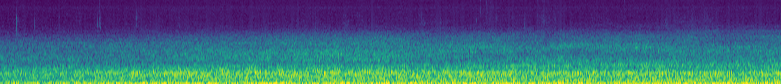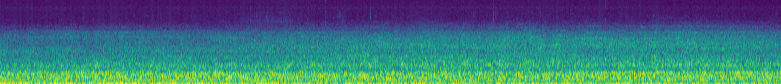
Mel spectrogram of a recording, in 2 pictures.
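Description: Distant electric passenger train crossing a high viaduct: a steady low rumble with a faint hum, swelling over the first few seconds and then holding.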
